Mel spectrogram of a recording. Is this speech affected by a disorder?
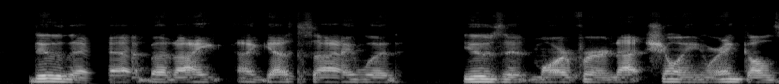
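Yes: primary lateral sclerosis, bulbar onset.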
